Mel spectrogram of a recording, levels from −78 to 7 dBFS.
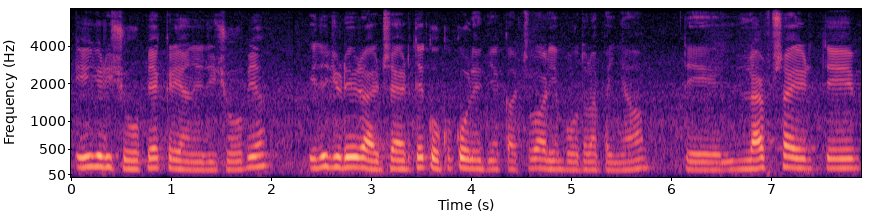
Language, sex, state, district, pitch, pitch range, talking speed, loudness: Punjabi, male, Punjab, Kapurthala, 160 Hz, 145-175 Hz, 190 wpm, -16 LUFS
